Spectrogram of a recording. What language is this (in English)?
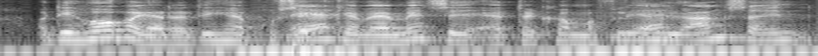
Danish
